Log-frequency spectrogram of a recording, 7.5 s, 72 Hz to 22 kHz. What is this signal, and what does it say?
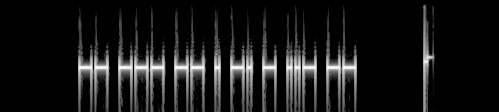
Morse code, heard as a keyed tone, about 20 wpm, 700 Hz. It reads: MOMENTUM
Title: Build A Word - 3 Letters At A Time - 8-Letter Words - 20wpm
